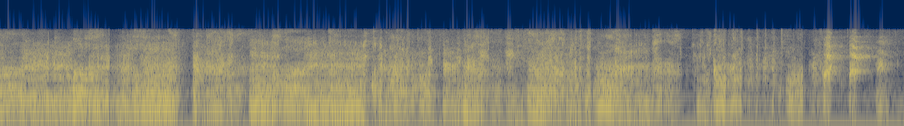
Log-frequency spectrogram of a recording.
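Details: Australian Terrier growling steadily in long rough bouts, broken by short gaps near three, four and eleven seconds, with sharper clicks and scuffles toward the end.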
